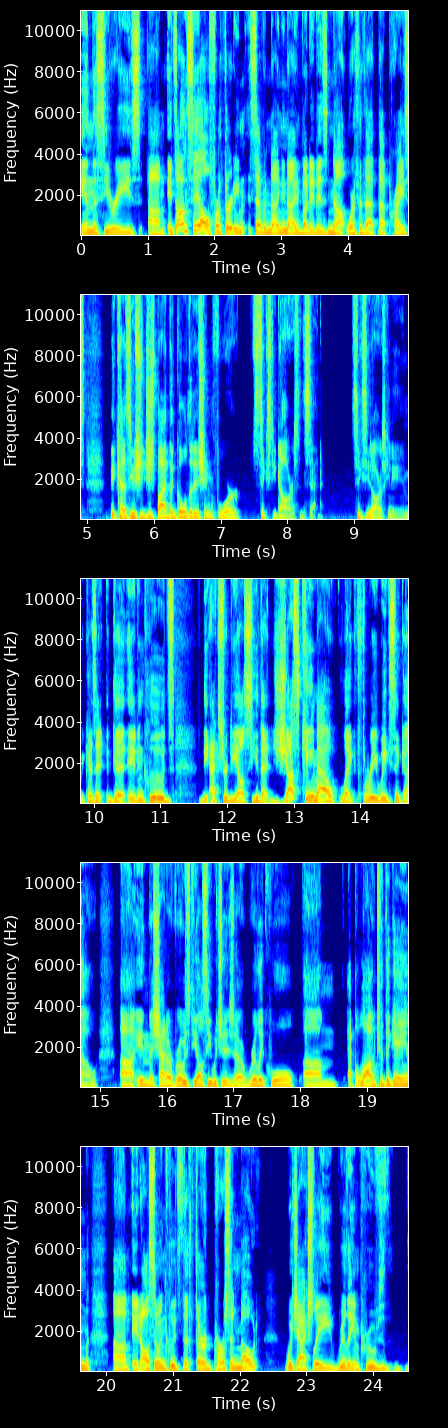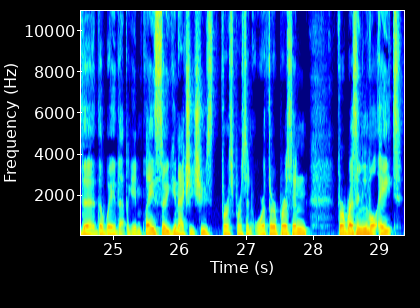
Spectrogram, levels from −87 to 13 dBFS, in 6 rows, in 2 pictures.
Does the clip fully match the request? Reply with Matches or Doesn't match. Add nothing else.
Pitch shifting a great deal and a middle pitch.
Doesn't match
